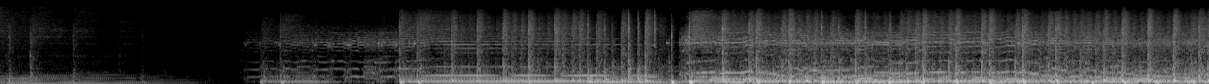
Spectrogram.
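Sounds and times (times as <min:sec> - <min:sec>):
hard rock band playing: 0:00.0 - 0:01.5, 0:02.4 - 0:12.0.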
